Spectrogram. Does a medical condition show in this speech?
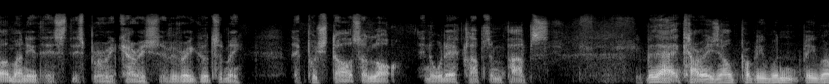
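No.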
